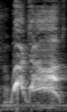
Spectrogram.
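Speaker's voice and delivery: extremely high-pitched wail; terrified scream. A narrator's reading. Boy chased by monster, screaming in terror. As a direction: shriek it in cartoon despair. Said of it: "screamed Hale".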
